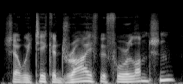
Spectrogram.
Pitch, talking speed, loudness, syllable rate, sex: 130 Hz, 230 wpm, -15 LUFS, 6.4 syllables/s, male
